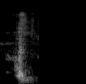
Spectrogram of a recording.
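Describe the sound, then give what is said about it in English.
A single sharp sneeze bursts out, loud and breathy, cutting off abruptly and leaving near silence afterward. “bless you.”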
